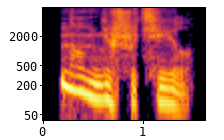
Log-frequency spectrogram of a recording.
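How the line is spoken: Glum admission. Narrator (Russian): уныло призналась Пупс

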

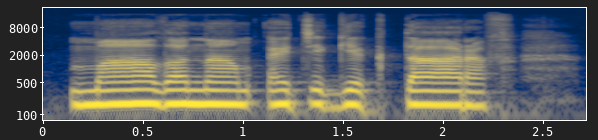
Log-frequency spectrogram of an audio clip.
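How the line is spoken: Sighing. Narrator (Russian): вздохнула Савельдева

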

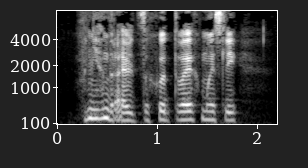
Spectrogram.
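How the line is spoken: Laughing. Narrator (Russian): хохотнула Кира

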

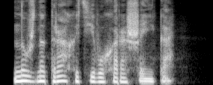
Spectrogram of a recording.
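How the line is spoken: Whisper. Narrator (Russian): зашептала Лиля

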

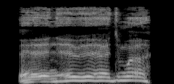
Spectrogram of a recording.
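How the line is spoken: Rough male-sounding voice. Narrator (Russian): сказала она грубым мужским голосом

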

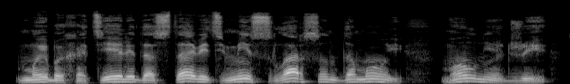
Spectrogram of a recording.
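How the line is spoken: Plain. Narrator (Russian): сказал я

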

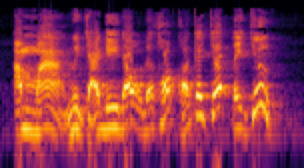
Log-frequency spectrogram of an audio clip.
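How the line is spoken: Screaming. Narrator (Vietnamese): Thế Hùng thét lên

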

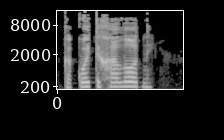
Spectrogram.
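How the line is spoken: Sleepy murmur. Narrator (Russian): сонно пробормотала Василина

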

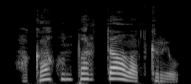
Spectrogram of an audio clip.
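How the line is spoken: Quiet frightened voice. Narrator (Russian): Голос ее звучал тихо и испуганно

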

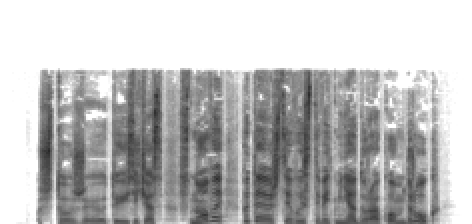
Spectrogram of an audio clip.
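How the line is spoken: Roar. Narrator (Russian): взревел первый

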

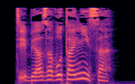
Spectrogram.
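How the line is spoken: Growling. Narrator (Russian): Прорычал он

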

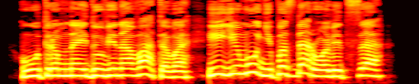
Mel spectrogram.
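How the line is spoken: Shouting woman. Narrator (Russian): крикнула комендантша Каптильда

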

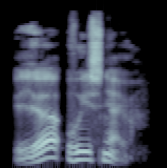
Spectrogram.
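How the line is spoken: Calm. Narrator (Russian): спокойно произнес

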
